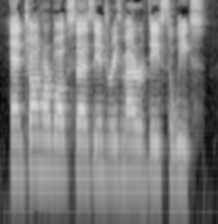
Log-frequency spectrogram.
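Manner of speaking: ordinary talk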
